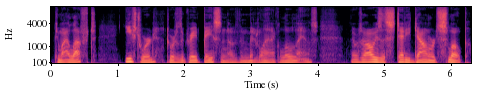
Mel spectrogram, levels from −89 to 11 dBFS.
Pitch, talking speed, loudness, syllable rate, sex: 115 Hz, 190 wpm, -18 LUFS, 5.9 syllables/s, male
